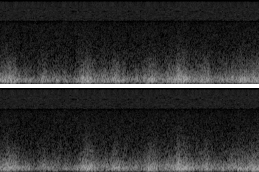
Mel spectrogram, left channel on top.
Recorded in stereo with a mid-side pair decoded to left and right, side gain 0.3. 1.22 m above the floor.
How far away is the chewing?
No chewing in this recording.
